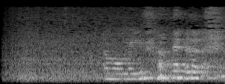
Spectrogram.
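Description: Steady background hiss of the recording, then a woman laughing from about a second in.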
